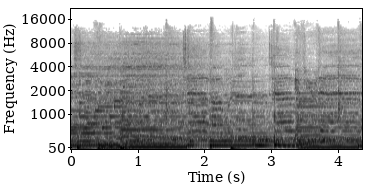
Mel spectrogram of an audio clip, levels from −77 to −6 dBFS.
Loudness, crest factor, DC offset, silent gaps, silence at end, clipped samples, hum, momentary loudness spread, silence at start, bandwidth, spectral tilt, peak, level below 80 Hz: -14 LUFS; 12 dB; under 0.1%; none; 0 s; under 0.1%; none; 3 LU; 0 s; 16 kHz; -6 dB/octave; -2 dBFS; -18 dBFS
